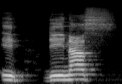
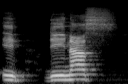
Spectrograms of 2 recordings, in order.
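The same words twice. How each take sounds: First: The s sound is light and thin. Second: The same.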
